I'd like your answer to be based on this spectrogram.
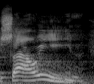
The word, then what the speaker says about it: Samhain: And they called it, I pronounce it Samhain, but that's not the way they say it. They say Samhain.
